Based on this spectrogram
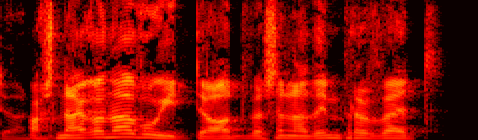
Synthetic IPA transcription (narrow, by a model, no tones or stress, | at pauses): ɔsnaɡɔnavʊɨdɔdvɛsanaðɪmpʰrəvɛd̥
